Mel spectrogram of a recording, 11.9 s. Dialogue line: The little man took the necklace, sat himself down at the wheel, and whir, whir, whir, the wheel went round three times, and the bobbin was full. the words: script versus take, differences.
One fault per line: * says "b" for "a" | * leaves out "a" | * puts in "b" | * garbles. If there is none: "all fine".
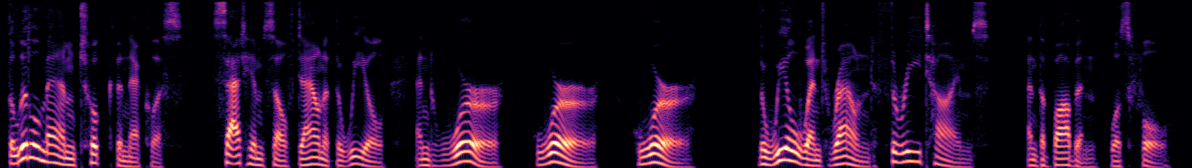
all fine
